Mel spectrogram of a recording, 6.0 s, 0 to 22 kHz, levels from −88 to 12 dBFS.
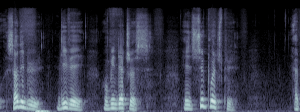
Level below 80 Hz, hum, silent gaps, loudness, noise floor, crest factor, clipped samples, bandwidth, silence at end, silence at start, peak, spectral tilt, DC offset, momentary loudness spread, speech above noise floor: -28 dBFS; none; none; -13 LUFS; -51 dBFS; 14 dB; 0.2%; 16 kHz; 0 s; 0 s; 0 dBFS; -6 dB/octave; under 0.1%; 16 LU; 39 dB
